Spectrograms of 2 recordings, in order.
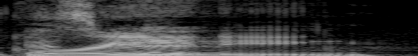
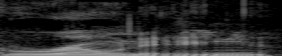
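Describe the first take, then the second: First: The first vowel sounds like 'grain'. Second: The first vowel sounds like 'groan'. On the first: The speaker calls it right. "but it's graining" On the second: The speaker calls it wrong. "I always called him groaning"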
